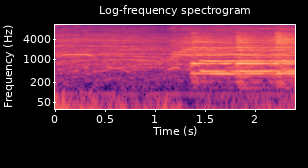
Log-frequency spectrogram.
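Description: Live rock band at a concert: after a quieter stretch with voices, the band comes in loudly about a second and a half in, with electric guitar chords ringing out.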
